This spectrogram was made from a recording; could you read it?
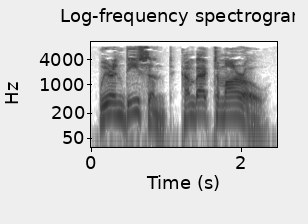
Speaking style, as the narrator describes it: Nikki called out

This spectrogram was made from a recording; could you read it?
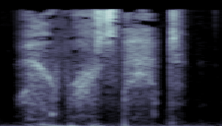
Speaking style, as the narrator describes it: I whispered to Joe

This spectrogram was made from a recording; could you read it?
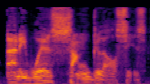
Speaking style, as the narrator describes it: sneered Haster

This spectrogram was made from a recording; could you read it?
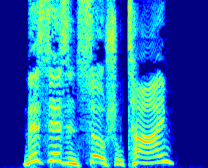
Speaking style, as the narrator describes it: growled Hans

